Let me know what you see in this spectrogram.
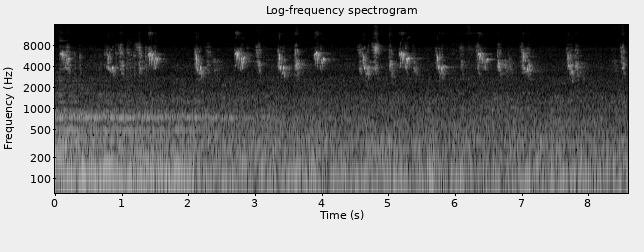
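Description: A small bird chirping over and over: short, high chirps that fall in pitch, about two to three a second.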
